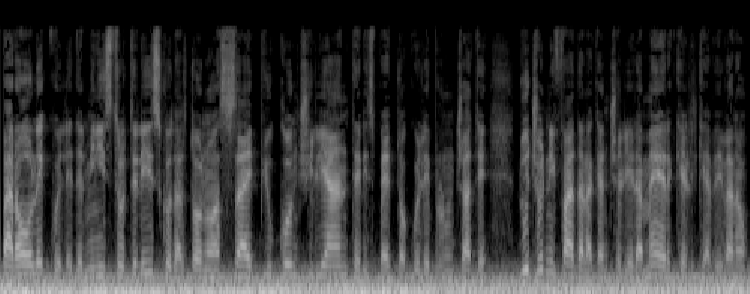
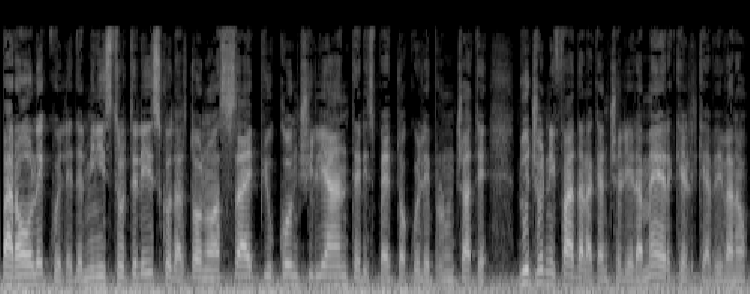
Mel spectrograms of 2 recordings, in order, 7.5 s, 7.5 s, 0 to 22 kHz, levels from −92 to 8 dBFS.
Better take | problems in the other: second | low rumble; loud; throughout; 9 dB below the speech; faint in the second

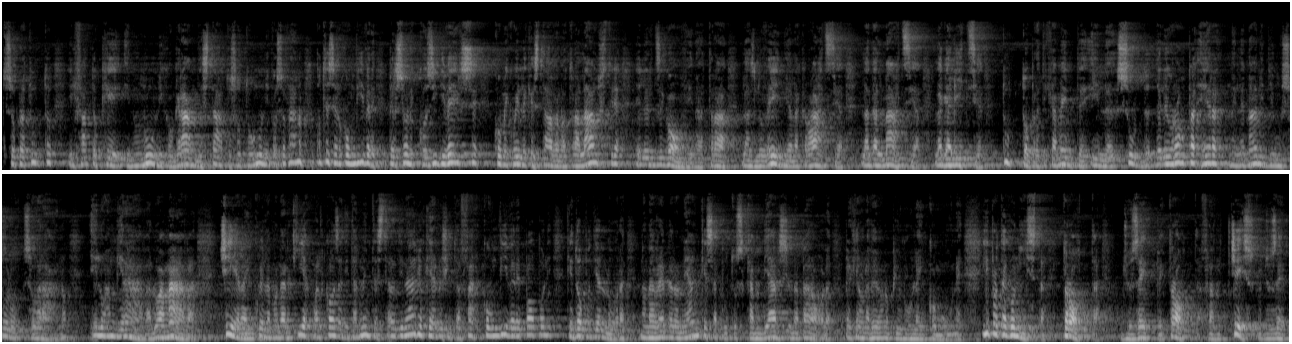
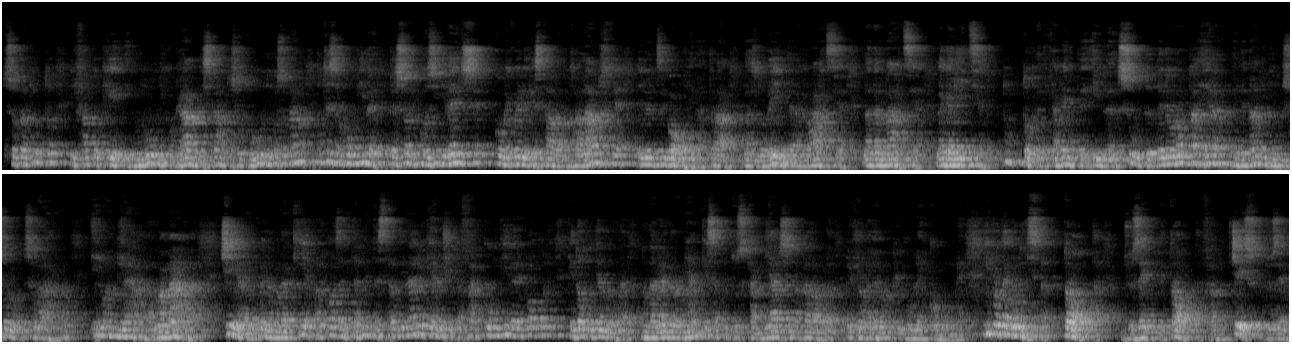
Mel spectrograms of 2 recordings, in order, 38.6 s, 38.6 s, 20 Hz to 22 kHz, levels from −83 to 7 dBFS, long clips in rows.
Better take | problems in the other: first | room echo; strong; dies away in 1.2 s; slight in the first // off-mic speech; far

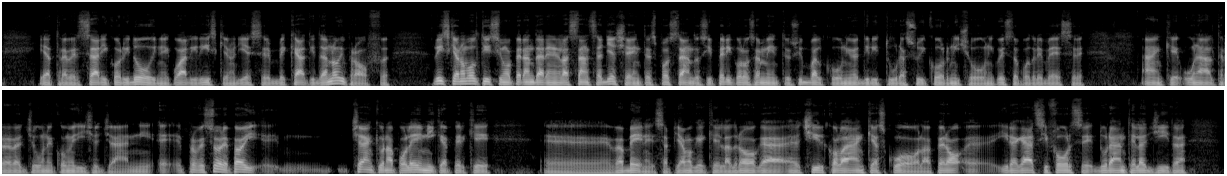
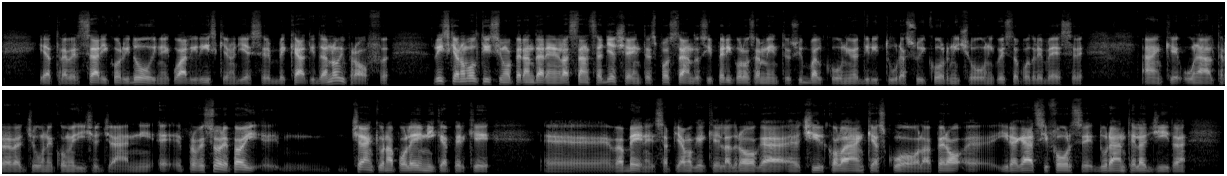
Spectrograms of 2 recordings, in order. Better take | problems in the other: first | thin; very; fading below 600 Hz

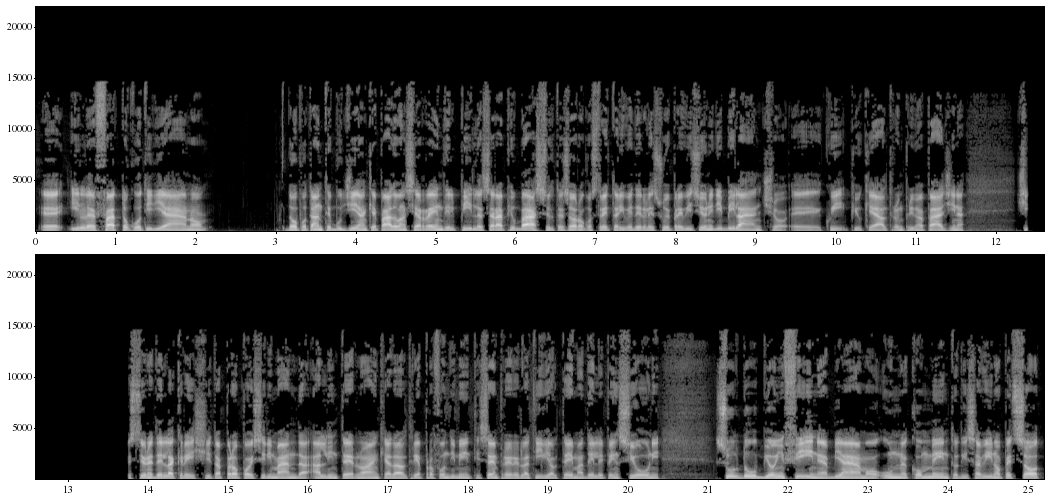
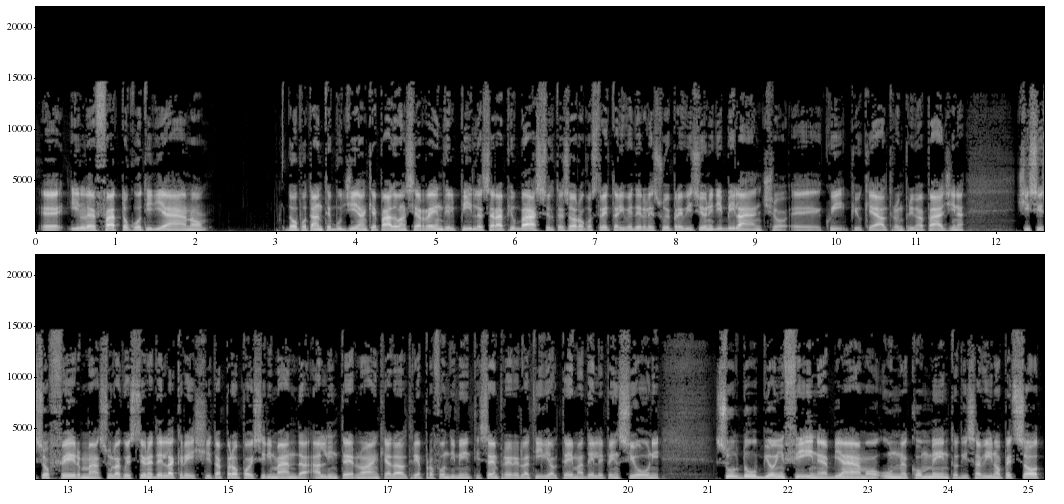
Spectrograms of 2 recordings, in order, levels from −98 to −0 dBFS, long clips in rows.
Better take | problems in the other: second | audio cutting out; at 12 s for 1.5 s

